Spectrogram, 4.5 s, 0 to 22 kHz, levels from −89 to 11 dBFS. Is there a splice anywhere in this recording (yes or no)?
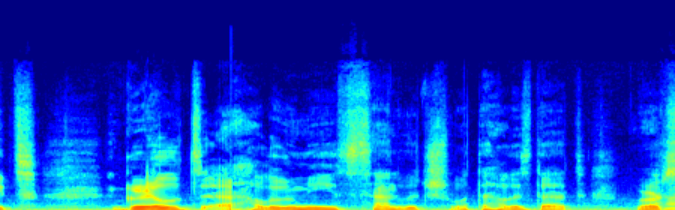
yes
